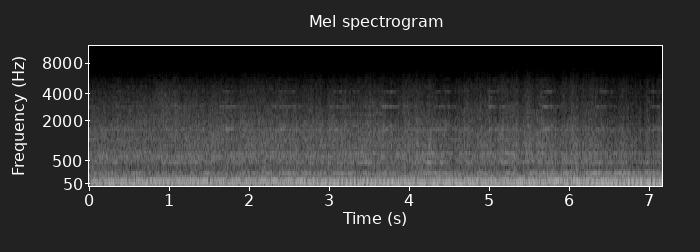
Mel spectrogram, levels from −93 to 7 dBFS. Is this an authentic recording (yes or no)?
yes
